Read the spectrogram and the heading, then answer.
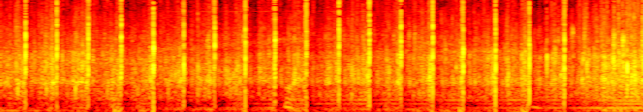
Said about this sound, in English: So you are going to interrupt heaven right now and get them rejoicing for these many people that have asked Jesus into their lives right now. Clap your hands, all you people, and shout unto God with the voice of triumph.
